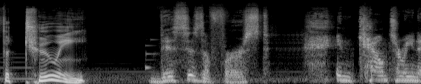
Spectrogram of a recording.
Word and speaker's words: Fatui: in the archon war fatuity no Mei is pronounced for Tui this is a first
